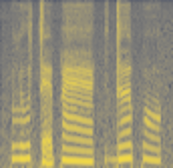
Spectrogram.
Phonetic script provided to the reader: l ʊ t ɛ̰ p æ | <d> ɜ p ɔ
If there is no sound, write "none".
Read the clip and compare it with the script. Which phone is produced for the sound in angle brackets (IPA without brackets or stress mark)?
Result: d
